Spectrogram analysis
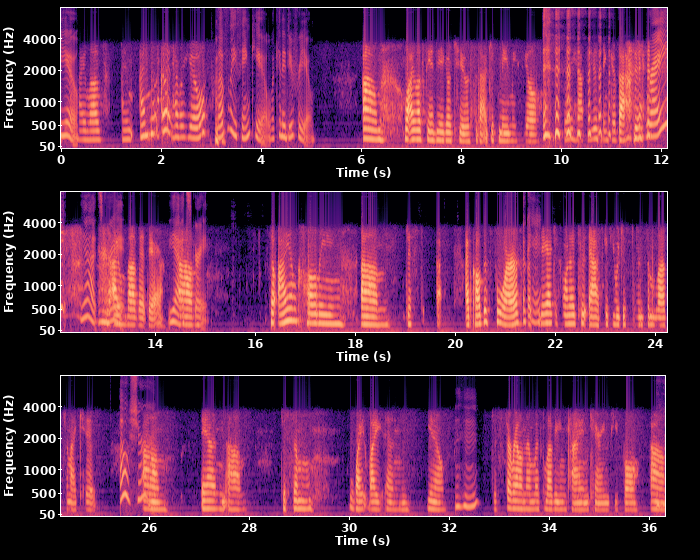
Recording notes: Today is a call-in show.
